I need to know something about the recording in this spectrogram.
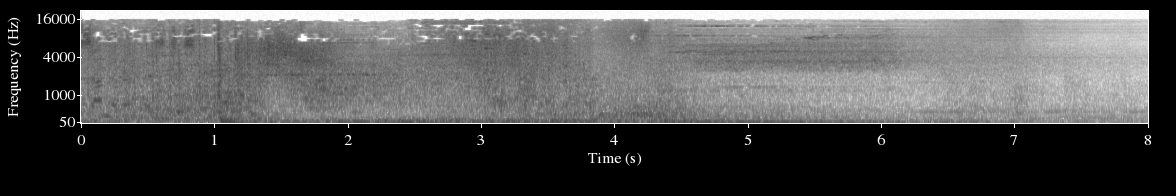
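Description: A huge game explosion booms and rolls away.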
